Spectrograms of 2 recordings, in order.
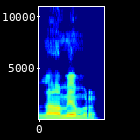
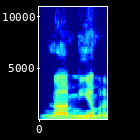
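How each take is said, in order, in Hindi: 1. 'lam' और 'amr' बिना किसी स्वर के जुड़े होते हैं। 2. एक अतिरिक्त i स्वर 'lam' को 'amr' से जोड़ता है।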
